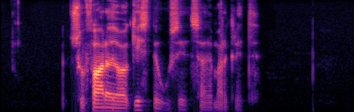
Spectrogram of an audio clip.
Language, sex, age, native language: Icelandic, male, 30-39, Icelandic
